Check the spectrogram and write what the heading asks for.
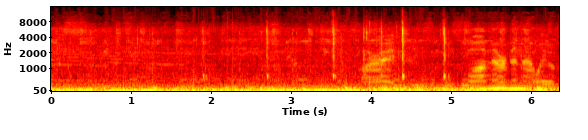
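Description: Cammed 2006 GMC pickup's engine running with a steady low rumble, heard from inside the cab as the truck drives off.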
